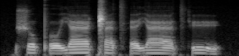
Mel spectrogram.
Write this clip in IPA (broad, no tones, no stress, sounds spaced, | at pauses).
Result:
ʃ o pʼ o j æː ǁ æ t͡sʼ ɛ j æː t͡sʼ y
